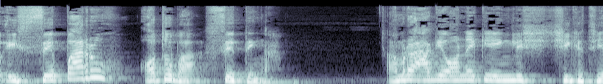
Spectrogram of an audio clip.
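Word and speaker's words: setengah: Half অথবা অর্ধেককে Malaysian ভাষায় বলা হয় সেতেঙ্গা অথবা সেপারু। অনেকে এই সেতেঙ্গা এটাকে বলে ইস্তিঙ্গা, সিতিঙ্গা। আরে ভাই কেন? এটা সঠিক উচ্চারণ করেন, সেতেঙ্গা।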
